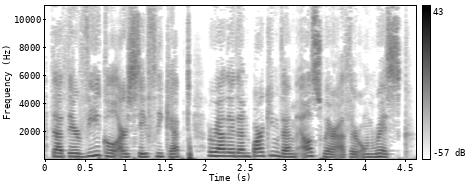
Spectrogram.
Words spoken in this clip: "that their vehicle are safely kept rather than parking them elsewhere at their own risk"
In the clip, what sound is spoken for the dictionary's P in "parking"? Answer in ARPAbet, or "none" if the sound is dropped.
B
